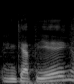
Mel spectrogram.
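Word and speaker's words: Hincapié: Shaka, you you uh you've sorted out my pronunciation of Pierro Hapier. In Capier, thank you very much.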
